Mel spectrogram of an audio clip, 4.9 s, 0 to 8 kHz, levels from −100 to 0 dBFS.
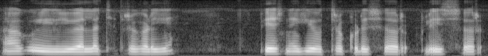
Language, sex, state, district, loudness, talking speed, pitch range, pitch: Kannada, male, Karnataka, Koppal, -17 LUFS, 145 wpm, 130-140 Hz, 135 Hz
